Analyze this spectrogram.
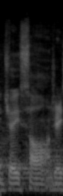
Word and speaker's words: JSON: so now people use how do you pronounce it Jason or Json I say Json personally but that's this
